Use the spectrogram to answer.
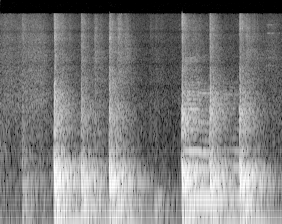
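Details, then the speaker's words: Comparative chest percussion in obstructive bronchitis: four hollow taps with a drum-like, box-like ring; hyperresonant (tympanic, empty-box) note, described as typical for emphysema in obstructive bronchitis. "so during comparative percussion normal sounds resonance right but more obstructive bronchitis the sound will be more tympanic sometimes box-like sound"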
